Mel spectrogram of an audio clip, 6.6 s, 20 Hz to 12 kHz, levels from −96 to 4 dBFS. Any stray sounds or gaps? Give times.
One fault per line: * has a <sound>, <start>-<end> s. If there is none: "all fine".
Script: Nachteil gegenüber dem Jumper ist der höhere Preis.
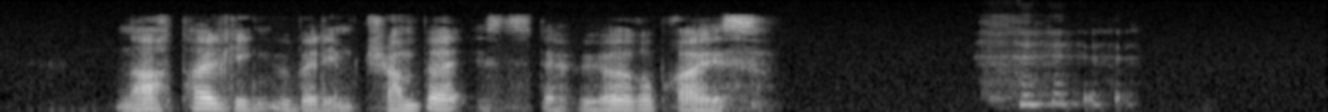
* has a laugh, 4.9-5.7 s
